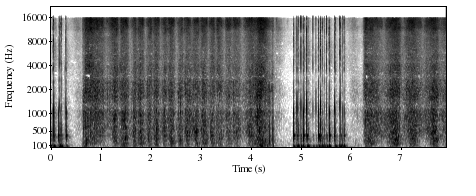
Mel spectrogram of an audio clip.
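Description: Hands rub and scratch along the padded sleeves of a white quilted nylon down puffer jacket while the arms are crossed, producing a bright, noisy swishing and scraping. Fast bursts of crinkly friction are broken by a few short pauses, with quick clusters of sharp scratches between the longer rubbing passages.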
